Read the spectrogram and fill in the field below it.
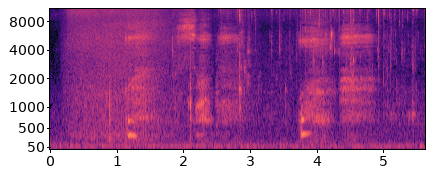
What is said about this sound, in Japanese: こっちの耳も、おしぼりから始めていきますね。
